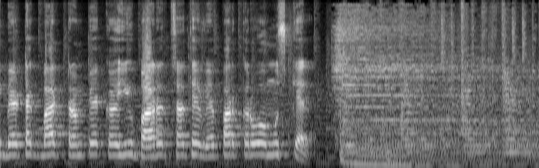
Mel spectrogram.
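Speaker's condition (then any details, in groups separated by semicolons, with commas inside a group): No condition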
